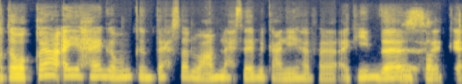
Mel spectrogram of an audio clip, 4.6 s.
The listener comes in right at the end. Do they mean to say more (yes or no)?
no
